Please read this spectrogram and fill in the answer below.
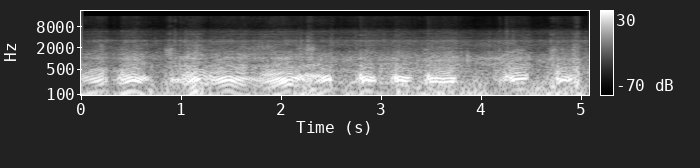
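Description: Dirt bike engine revving in short repeated throttle bursts, its pitch rising and falling with each blip, as the bike is worked through a rut.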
